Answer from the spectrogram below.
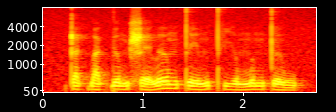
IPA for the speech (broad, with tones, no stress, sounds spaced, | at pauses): ʈ a˨˩ k̚ w a˨˩ k̚ ɗ ə˨˩˦ m ʂ ɛ˨˩˨ l əː˧ m t̪ e˨˩˦ m t̪ʰ i˨˩ ə̯ m ə˧ m t̪ ə˨˩ w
